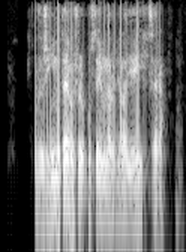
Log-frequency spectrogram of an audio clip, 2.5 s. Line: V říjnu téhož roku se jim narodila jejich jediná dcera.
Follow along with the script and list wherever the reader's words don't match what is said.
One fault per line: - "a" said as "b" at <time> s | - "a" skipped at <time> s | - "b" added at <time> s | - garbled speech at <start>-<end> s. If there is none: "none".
- "jediná" skipped at 2.0 s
